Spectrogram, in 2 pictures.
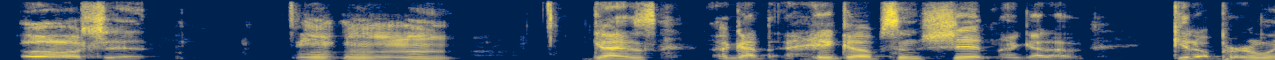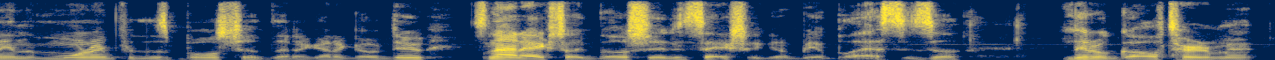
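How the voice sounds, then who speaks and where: An American man hosting a comedy podcast, loudly commenting on funny clips in a boisterous way, swearing freely and throwing out catchphrases. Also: medium pitch, fairly even intonation, normal speed, dry recording.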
